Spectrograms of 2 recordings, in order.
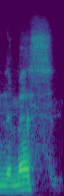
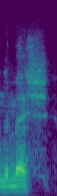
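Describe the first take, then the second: First: The word ends with a plain s sound. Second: The word ends with an sh sound. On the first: "Some people will say Nemes" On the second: "some will say say Nemesh"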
